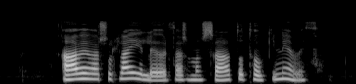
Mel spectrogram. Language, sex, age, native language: Icelandic, female, 20-29, Icelandic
